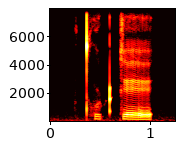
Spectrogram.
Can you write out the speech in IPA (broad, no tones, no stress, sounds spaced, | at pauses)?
t̪ʰ ṳ ʈ k e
